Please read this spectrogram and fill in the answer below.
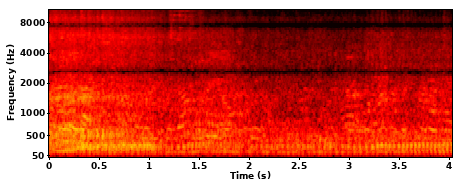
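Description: Indistinct voices talking over the steady running of off-road motorcycle engines, louder in the first second.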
